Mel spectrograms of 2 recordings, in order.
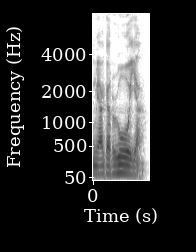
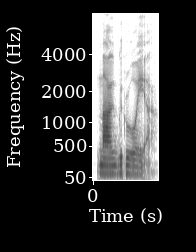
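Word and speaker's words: Magerøya: How to pronounce Nordic O with a slash through? The I in girl. Bird. Bird. So this is Magaroya. Magroya.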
